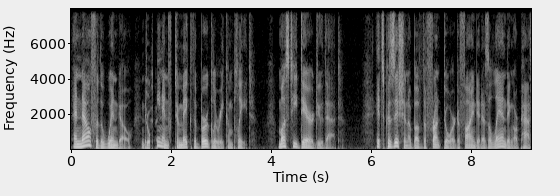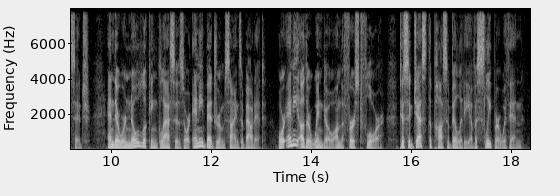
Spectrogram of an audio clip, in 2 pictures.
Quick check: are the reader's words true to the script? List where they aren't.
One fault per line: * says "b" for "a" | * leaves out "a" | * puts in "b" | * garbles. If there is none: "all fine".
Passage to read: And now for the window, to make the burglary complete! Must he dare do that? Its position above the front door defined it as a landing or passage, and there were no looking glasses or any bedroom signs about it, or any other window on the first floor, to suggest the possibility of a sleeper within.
* garbles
